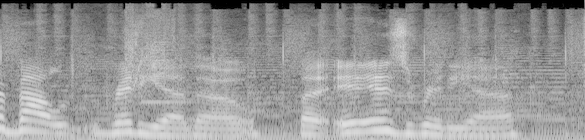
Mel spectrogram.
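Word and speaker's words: Rydia: It's Ryia. Ryia. They even pronounce it that way. It's supposed to be like Lydia, but they just stuck with the R.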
